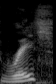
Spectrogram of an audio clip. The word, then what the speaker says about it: Roess: of the volunteers that it's pronounced race there's not an A in it it's r o s but I guess that's race so Mike race goldhead Branch State Park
